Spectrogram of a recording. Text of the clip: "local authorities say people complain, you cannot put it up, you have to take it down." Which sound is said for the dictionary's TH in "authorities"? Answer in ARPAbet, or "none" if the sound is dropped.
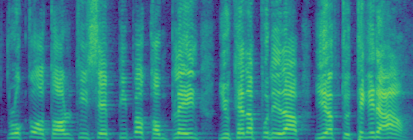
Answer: T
